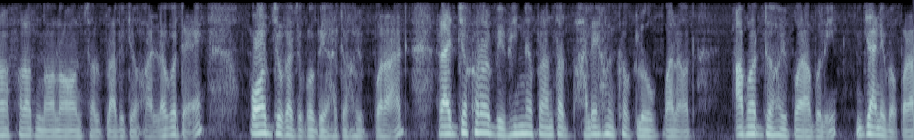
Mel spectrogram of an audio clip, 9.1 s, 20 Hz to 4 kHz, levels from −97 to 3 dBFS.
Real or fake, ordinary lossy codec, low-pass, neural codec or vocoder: fake; none; 3.6 kHz; codec, 16 kHz, 16 kbps, FunCodec, trained on LibriTTS, 50 frames a second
